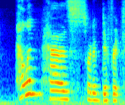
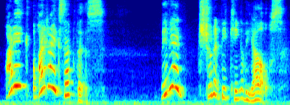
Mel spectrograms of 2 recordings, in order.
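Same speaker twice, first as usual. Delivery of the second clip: very high, louder whining regret; whiny regret; 11 semitones higher, 4 dB louder than usual. Retold or imitated. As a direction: whine like a man sorry he took the crown. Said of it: "Shadrach is like".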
